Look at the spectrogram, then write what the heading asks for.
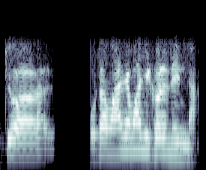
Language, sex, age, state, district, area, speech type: Bengali, male, 60+, West Bengal, Hooghly, rural, conversation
